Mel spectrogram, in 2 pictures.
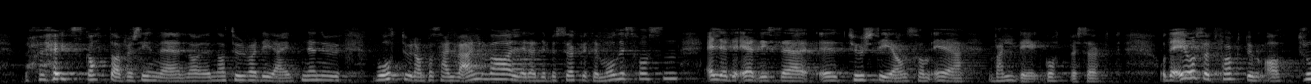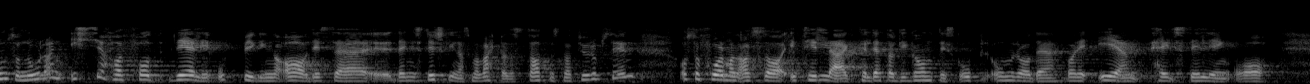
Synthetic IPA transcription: hœʏt̪skɑt̪ːɑfɔʂiːnənɑt̪ʰʉːɾʋæɖiːɑɪnt̪nd̪ɛnʊboːt̪ʰːʉːɾɑnpʰɔsɛlʋəɛlʋɑɛlːəɾɛd̪ɛbəsøːkɪt̪ʰɪlmɔlɪsfɔsn̩ | ʔɛlːəɖɛʔɛɖɪsːət̪ʰʉːʂʈiːɑnəsɔmʔɛɾ | ʋɛld̪ɪɡɔt̪̚ːbəsøːkt̪ | ʔɔd̪ɛæɾjʊɔsːɔɛt̪fɑkt̪ʉmʔɑ̰t̪ʰːɾʊmsɔnuːɭɑ̰nːɪçːəhɑɾfɔd̪d̪eːlɪʔʊpbʏɡːɪŋɑ̰ʔɑʋd̪ɪsːəd̪ɛnəst̪ʏɾkɪŋɑsɔmhɑɾʋæʈːɑst̪ɑːt̪n̩snɑt̪ʰʉːɾʊpst̪yːɾ | ʔɔsɔfoːɾmɑnɑlsɔɪt̪ʰɪlːɛɡt̪ʰɪld̪ɛt̪ːɑɡɪɡɑnt̪ɪskəʊʊmɾoːd̪əbɑːɾəʔeːnhɛɪlst̪ɪlːɪŋɔ

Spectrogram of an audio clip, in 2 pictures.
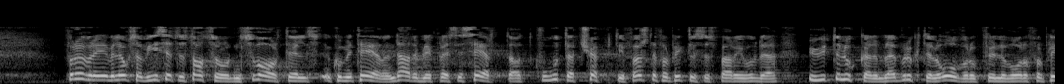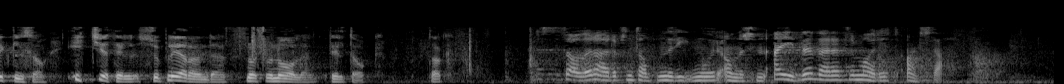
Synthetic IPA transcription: fɔɾøːʋɾɪənʋɪljæɔksɔhɑːʋiːsət̪ɪst̪ɑːt̪sɾoːd̪n̩sʋɑːɾt̪ʰɪlkʰʊmɪt̪ʰeːəɾənd̪æɖ̪ɛblɪːpʰɾɛsɪseːɾt̪ɑt̪kʰʋuːt̪əɾçøːpt̪ɪfœʂt̪əfɔɾpʰlɪk̚t̪l̩səspæɾɪuːd̪ə | ʉːt̪əlʊkːɑnəblæɪbɾʉkt̪ʰːɪlooːʋəɾʊpfʏlːəʋoːɾəfɔɾpʰlɪk̚t̪lsə̰ɾɪçːət̪ʰɪlsʉpleːɾɑnd̪ənɑʂʊnɑːlət̪ʰɪlt̪ʰɑ̰ːk | t̪ʰɑk | nɛst̪ət̪ʰɑːləɾæɾɾɛpɾəsn̩t̪ʰɑnt̪n̩ɾɪɡmuːɾɑ̰nəʂn̩æɪd̪əd̪æɾɛt̪ːəɾmɑɾɪt̪ʰɑ̰ːɳst̪ɑ̰

